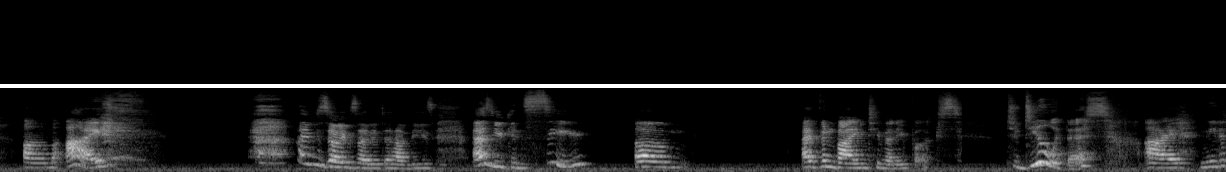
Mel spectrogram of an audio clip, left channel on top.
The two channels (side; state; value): left; silent; digital silence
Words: I'm so excited to have these. As you can see, I've been buying too many books. To deal with this, I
